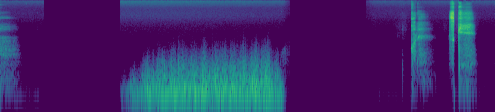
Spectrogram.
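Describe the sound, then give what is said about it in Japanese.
A steady swirling rub inside the ear of a binaural microphone, as in ear cleaning, lasts about three seconds, a dense muffled rustle, followed after a pause by a couple of short breathy whispers. “お耳の中ぐるぐるするやつ。”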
